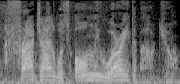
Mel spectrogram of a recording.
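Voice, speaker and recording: An actor playing a composed middle-aged therapist who breaks hard news in a calm, measured way, in a video game cutscene. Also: male voice, a little high, a little hiss or hum, natural voice.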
